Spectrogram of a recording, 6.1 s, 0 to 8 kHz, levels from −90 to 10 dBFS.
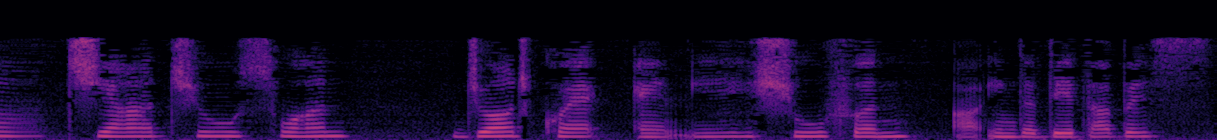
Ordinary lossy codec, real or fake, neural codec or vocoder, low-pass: MP3, 24 kbps; fake; codec, 16 kHz, about 1 kbps, DyCAST, with the encoder's durations; 7.2 kHz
